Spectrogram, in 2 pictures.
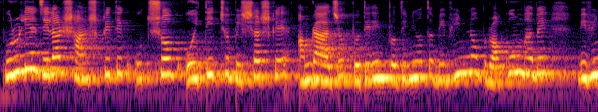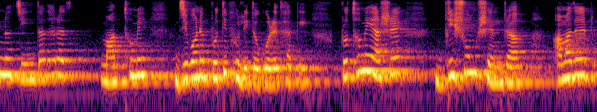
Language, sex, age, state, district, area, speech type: Bengali, female, 18-30, West Bengal, Purulia, urban, spontaneous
